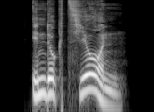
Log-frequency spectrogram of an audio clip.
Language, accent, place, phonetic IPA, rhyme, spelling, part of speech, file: German, Germany, Berlin, [ɪndʊkˈt͡si̯oːn], -oːn, Induktion, noun, De-Induktion.ogg
- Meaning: 1. induction 2. inductive reasoning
